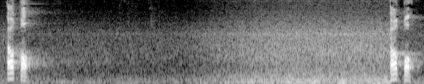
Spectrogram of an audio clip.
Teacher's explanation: فالقاف تخرج من الحنك اللحمي، أقصى اللسان، أقصى اللسان يرتفع فيلامس الحنك اللحمي · Term: مخرج القاف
